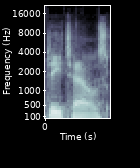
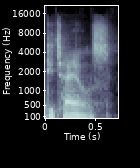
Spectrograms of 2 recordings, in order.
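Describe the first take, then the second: First: It has the usual British stress pattern. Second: It has the usual American stress pattern. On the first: "The same" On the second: "in American English they would say details"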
